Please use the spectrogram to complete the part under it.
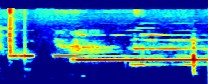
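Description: An electronic bell signal calls members of a parliament chamber to a vote. A short pair of tones and a brief gap give way to a steady, sustained electronic tone, ending with a small accented blip.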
